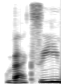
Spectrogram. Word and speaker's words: vaccine: So the first part is still va. We don't change it to v. Sometimes we change unstressed syllables to and sometimes we don't. And this one definitely stays va.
